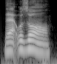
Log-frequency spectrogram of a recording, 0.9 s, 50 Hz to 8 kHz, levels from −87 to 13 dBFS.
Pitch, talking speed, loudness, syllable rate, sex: 145 Hz, 210 wpm, -16 LUFS, 4.7 syllables/s, male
